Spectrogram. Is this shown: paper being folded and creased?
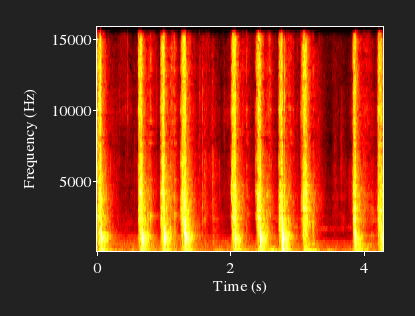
no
